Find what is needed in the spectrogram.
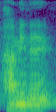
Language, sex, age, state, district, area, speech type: Nepali, male, 18-30, West Bengal, Darjeeling, rural, spontaneous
